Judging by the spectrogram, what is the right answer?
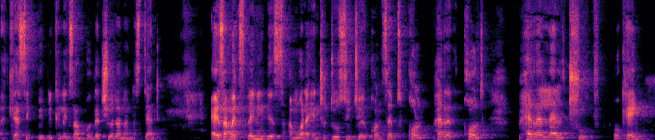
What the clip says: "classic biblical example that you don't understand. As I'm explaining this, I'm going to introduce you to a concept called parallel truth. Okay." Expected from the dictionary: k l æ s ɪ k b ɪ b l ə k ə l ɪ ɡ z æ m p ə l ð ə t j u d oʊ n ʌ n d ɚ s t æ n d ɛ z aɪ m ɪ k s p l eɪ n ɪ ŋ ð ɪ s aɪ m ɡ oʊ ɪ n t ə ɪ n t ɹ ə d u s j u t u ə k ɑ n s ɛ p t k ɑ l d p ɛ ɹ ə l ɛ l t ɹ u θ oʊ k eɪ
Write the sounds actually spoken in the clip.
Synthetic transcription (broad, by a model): k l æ s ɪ k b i b l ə k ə l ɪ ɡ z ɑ m p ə l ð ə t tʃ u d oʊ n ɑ n d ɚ s t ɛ n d ɛ z aɪ m ɪ k s p l eɪ n ɪ ŋ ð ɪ s aɪ m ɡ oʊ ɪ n t ə n t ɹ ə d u s j u t u ə k ɑ n s ɛ p t k ɑ l d p ɛ ɹ ə l ɛ l t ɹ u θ oʊ k eɪ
